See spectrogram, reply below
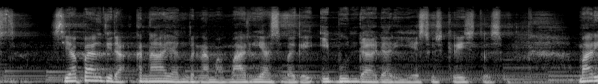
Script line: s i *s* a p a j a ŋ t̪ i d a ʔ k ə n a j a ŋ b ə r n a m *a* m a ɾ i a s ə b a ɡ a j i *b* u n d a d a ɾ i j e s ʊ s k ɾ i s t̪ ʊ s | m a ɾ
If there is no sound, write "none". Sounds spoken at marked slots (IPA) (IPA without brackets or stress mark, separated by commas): none, a, b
